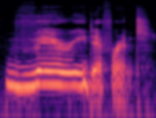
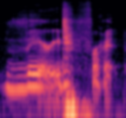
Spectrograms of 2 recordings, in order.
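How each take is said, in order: First: Said in the usual way. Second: Laughing. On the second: Shown as a demonstration.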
